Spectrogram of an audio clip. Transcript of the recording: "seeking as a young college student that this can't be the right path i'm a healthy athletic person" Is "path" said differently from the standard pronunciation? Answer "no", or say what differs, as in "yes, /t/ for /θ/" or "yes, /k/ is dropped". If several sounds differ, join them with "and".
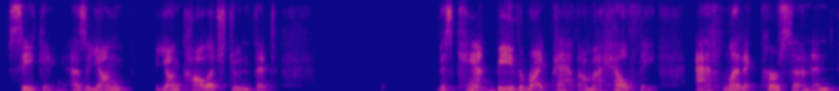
no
